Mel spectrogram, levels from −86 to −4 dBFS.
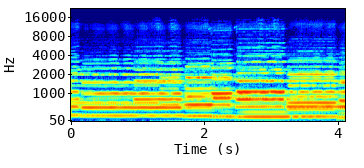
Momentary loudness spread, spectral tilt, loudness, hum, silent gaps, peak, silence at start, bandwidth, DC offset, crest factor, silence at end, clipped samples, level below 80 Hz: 5 LU; -6.5 dB/octave; -18 LUFS; none; none; -6 dBFS; 0 s; 15 kHz; under 0.1%; 12 dB; 0 s; under 0.1%; -62 dBFS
